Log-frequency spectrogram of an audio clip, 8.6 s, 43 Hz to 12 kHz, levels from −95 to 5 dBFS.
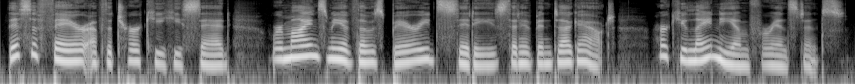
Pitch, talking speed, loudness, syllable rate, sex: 200 Hz, 140 wpm, -19 LUFS, 4.3 syllables/s, female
